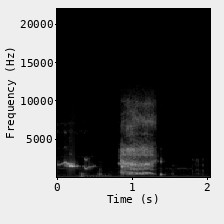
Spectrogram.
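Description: A young woman laughing: a brief high-pitched falling squeak, then a breathy exhaled laugh about a second in.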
